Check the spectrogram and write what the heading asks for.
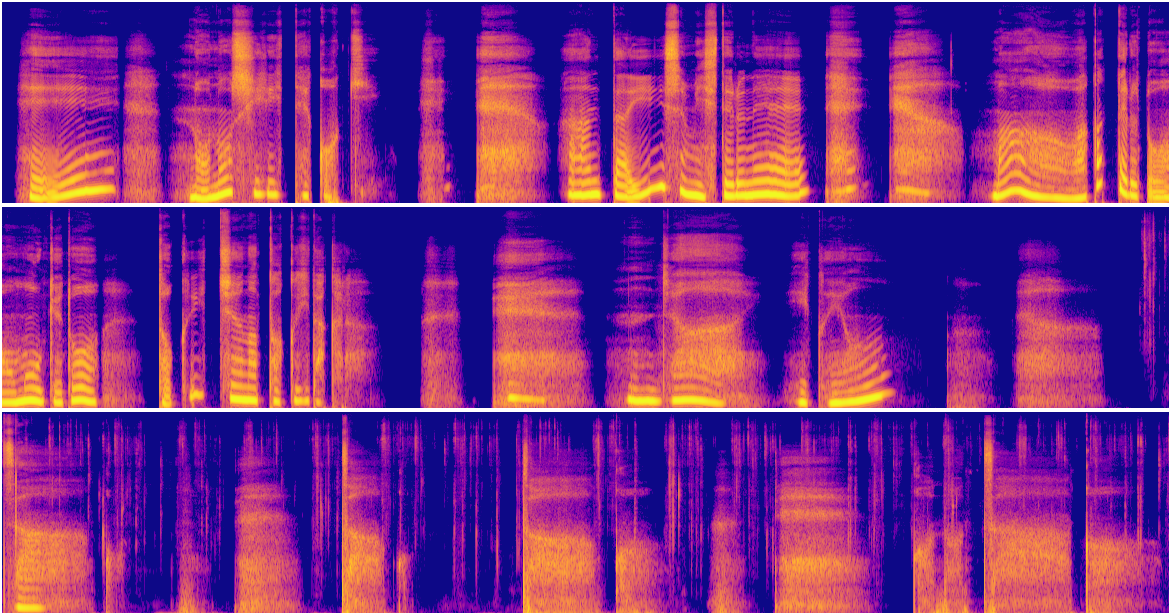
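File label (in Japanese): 罵り手コキ（左）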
